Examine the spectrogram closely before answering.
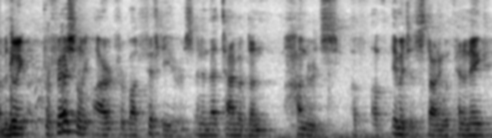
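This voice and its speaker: A man keeps a moderate pace while noticeable background noise and audible room echo fill the recording. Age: 70s. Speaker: landscape painter. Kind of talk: audience comment.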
